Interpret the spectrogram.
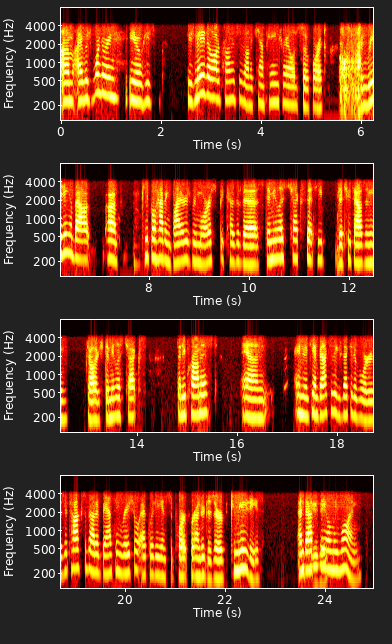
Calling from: California, United States; I'm calling from Southern California.

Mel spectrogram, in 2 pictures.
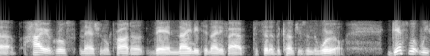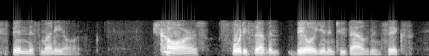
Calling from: Dallas, Texas, United States; I'm calling from Dallas, Texas.

